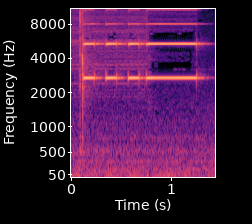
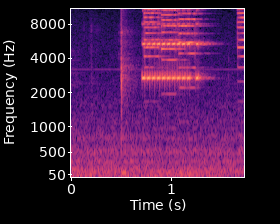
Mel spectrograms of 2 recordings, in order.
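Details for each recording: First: now motors are done everything's done and you'll hear it beeping right Second: the quad is armed okay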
